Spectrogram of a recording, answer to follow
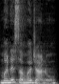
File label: understand, gujarati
